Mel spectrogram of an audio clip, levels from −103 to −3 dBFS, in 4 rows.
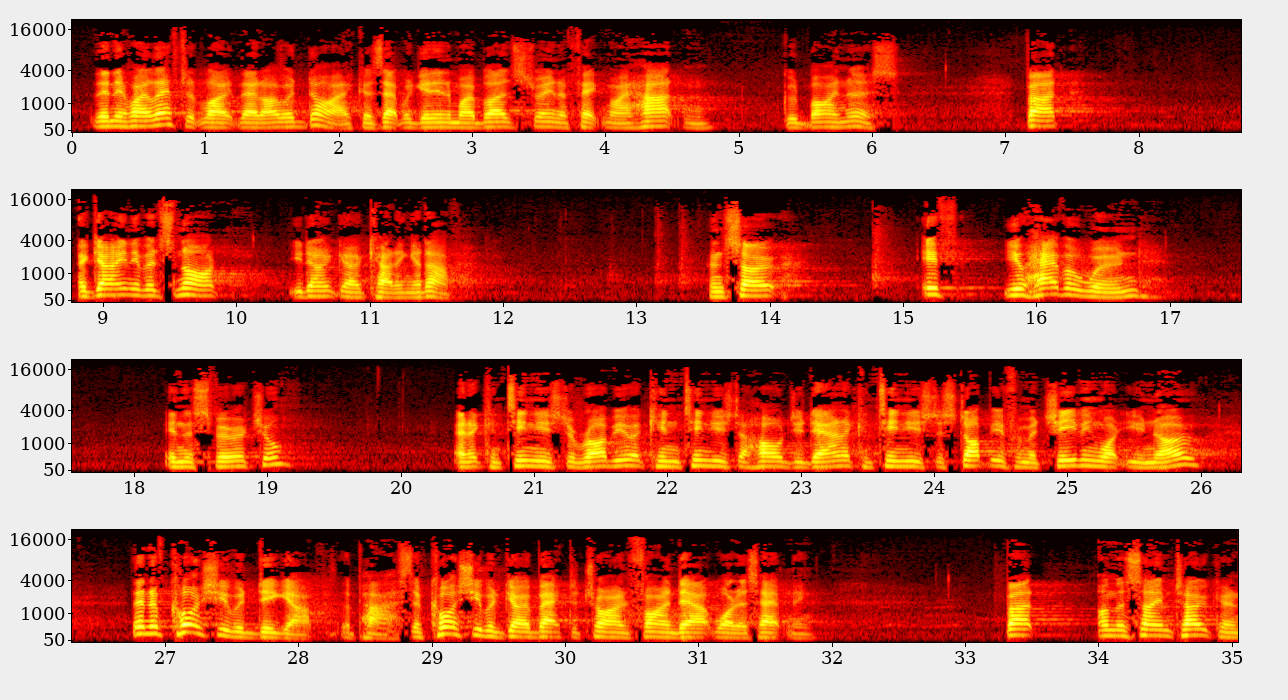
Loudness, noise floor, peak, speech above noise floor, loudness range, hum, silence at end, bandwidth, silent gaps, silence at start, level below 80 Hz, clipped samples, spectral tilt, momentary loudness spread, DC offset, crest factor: -27 LUFS; -69 dBFS; -4 dBFS; 41 dB; 5 LU; none; 0 s; 18 kHz; none; 0.15 s; -72 dBFS; under 0.1%; -3.5 dB/octave; 10 LU; under 0.1%; 26 dB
